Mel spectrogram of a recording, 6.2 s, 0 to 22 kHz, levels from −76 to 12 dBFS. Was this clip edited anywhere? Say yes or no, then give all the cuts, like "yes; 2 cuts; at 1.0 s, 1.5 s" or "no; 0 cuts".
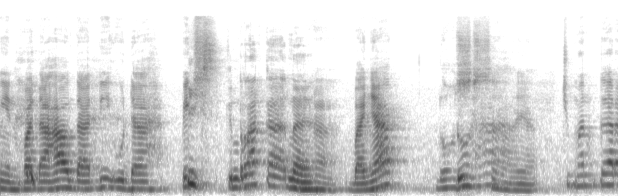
no; 0 cuts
